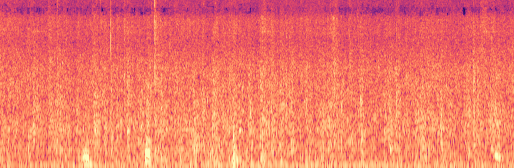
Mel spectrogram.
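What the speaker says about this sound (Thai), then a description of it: "ตอนนี้ฝนตกก็เลยเข้าไปในศาลาครับวันนี้" Rain falls around a Thai temple sala in Nong Bunnak on a dark, overcast day, a soft, steady hiss of drops with a few faint bird calls and knocks scattered through it.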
